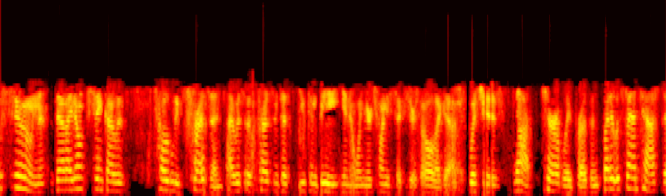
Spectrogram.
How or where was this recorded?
phone line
